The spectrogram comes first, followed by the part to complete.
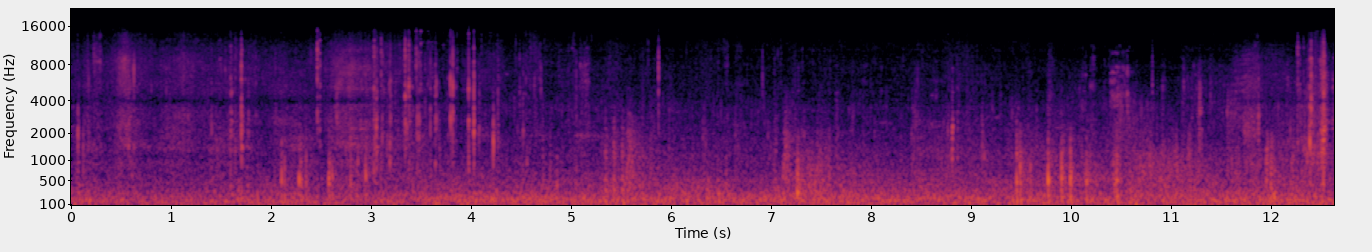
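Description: Battlefield background sound from a film soundtrack: a low steady rumble with scattered small clicks, knocks and rustles.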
